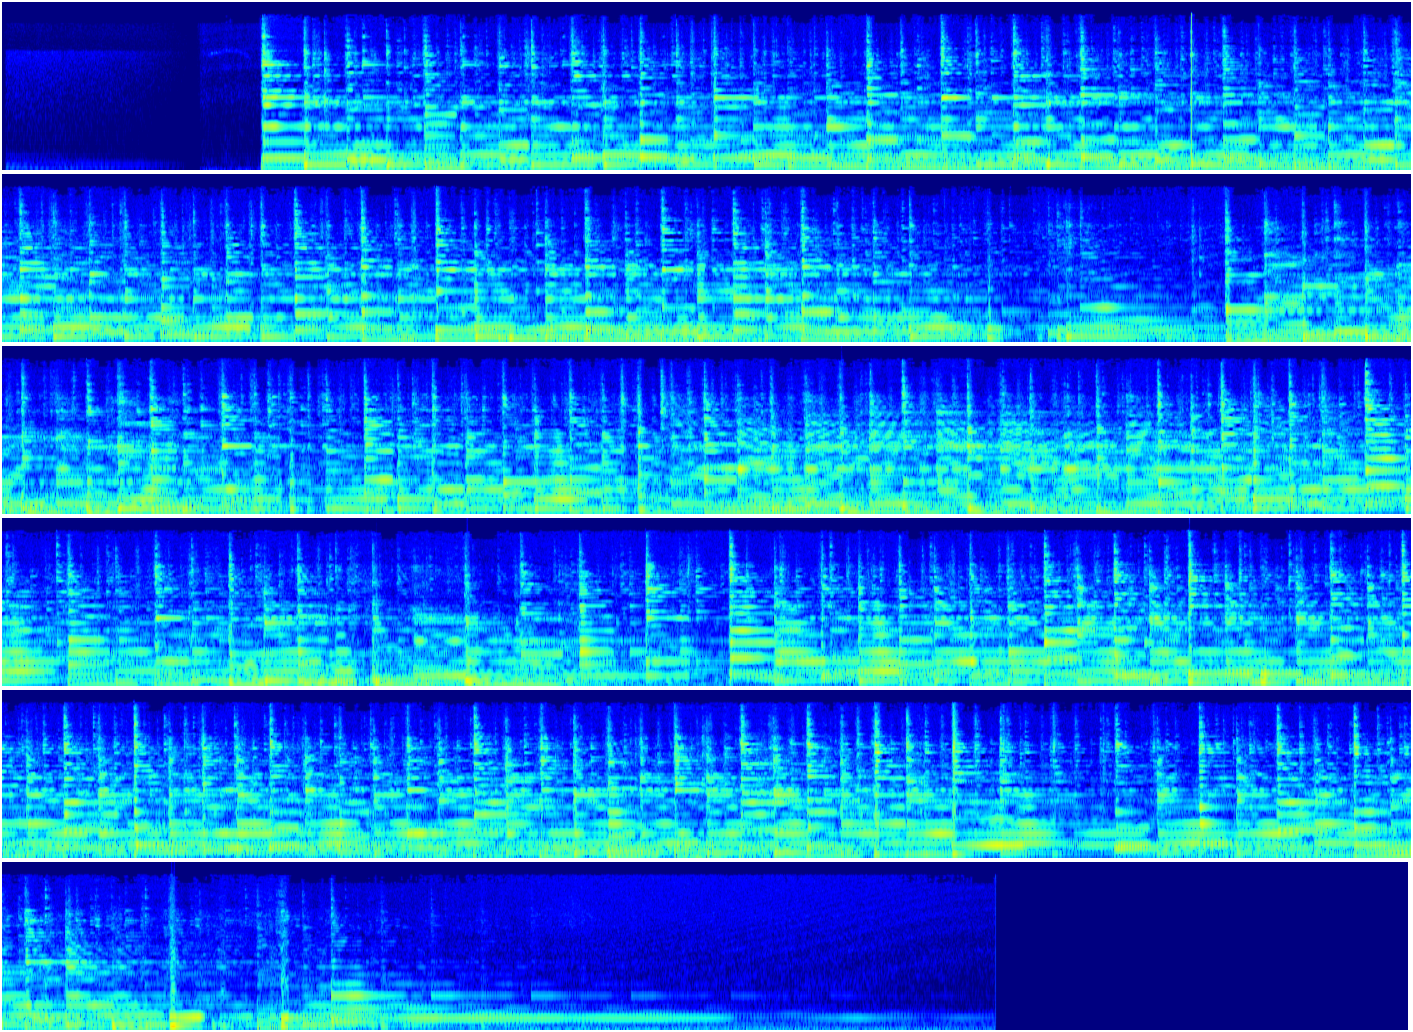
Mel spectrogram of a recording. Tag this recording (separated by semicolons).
Schumann; Classical; Guitar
